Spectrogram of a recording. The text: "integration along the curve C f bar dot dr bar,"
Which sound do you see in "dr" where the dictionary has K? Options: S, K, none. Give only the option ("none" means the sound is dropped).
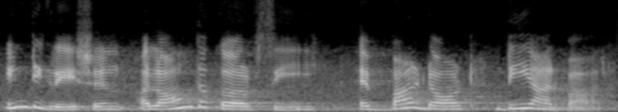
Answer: none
